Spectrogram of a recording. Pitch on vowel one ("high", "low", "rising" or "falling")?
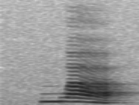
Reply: falling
